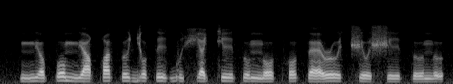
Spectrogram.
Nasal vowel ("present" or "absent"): absent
